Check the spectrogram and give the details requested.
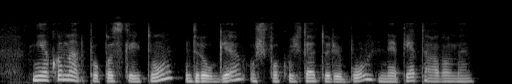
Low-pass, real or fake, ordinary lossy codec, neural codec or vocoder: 7.2 kHz; fake; Opus, 24 kbps; codec, 16 kHz, 1.1 kbps, Voila-Tokenizer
